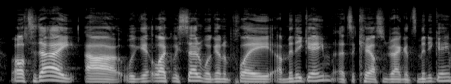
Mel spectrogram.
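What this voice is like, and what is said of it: Mixed generic non-American accent. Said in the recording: “that accent is just, are you trying to be Badfinger? ... This is not a British accent. This is an amalgamation of lots of accents. ... that's a generic non-American accent.”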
